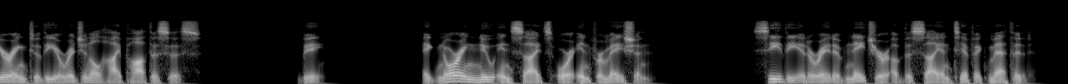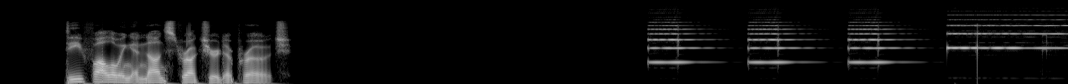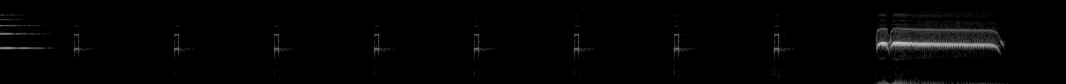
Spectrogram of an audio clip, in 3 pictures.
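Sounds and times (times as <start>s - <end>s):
loud electronic alarm tone: 17.2s - 21.8s
electronic timer beeps: 17.2s - 22.2s, 23.1s - 23.4s, 24.1s - 24.4s, 25.1s - 25.4s, 26.1s - 26.4s, 27.1s - 27.4s, 28.1s - 28.4s, 29.1s - 29.4s
faint timer ticks: 22.1s - 22.3s, 23.1s - 23.4s, 24.1s - 24.4s, 25.1s - 25.4s, 26.1s - 26.5s, 27.1s - 27.5s, 28.1s - 28.4s, 29.1s - 29.4s.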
